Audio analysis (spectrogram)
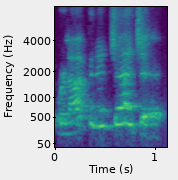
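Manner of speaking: ordinary delivery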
